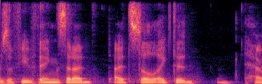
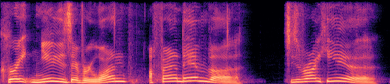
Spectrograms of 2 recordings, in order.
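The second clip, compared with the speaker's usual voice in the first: very high, swooping, excited in-character voice; 4 dB louder than usual. Voicing a character who bursts open the door: excited announcement. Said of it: "He's gonna say".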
